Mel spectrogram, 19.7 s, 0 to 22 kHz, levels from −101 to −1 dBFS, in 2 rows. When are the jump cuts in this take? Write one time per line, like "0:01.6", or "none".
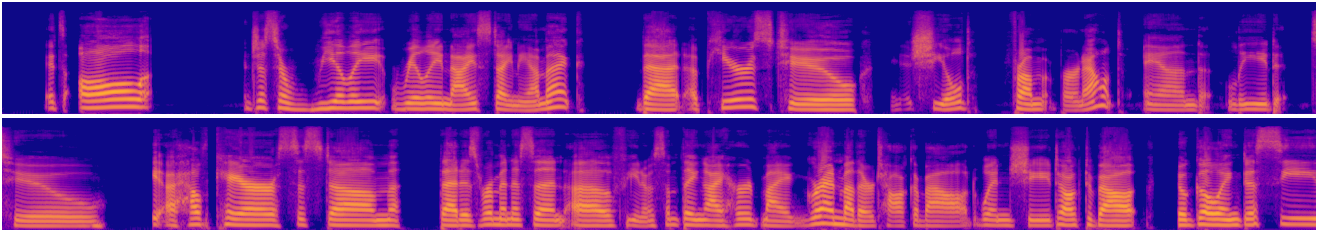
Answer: none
